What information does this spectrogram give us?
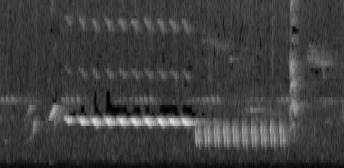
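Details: Common nightingale (Luscinia megarhynchos) singing: a long pure whistled tone pulsing quickly, breaking into a lower buzzy run of rapid repeated notes, then a sharp high flick.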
